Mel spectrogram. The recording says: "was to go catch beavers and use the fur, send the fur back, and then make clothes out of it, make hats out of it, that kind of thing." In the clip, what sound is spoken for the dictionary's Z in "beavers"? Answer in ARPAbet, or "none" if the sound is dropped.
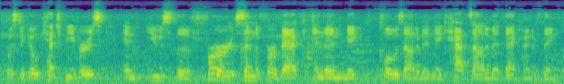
Z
